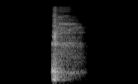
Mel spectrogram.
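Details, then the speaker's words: One short, sharp imitated cough from an adult, a single harsh burst of air, demonstrated in an English vocabulary lesson on ailments. "well, this is called cough. Cough. We spell like this, but we just say like this. Cough."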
